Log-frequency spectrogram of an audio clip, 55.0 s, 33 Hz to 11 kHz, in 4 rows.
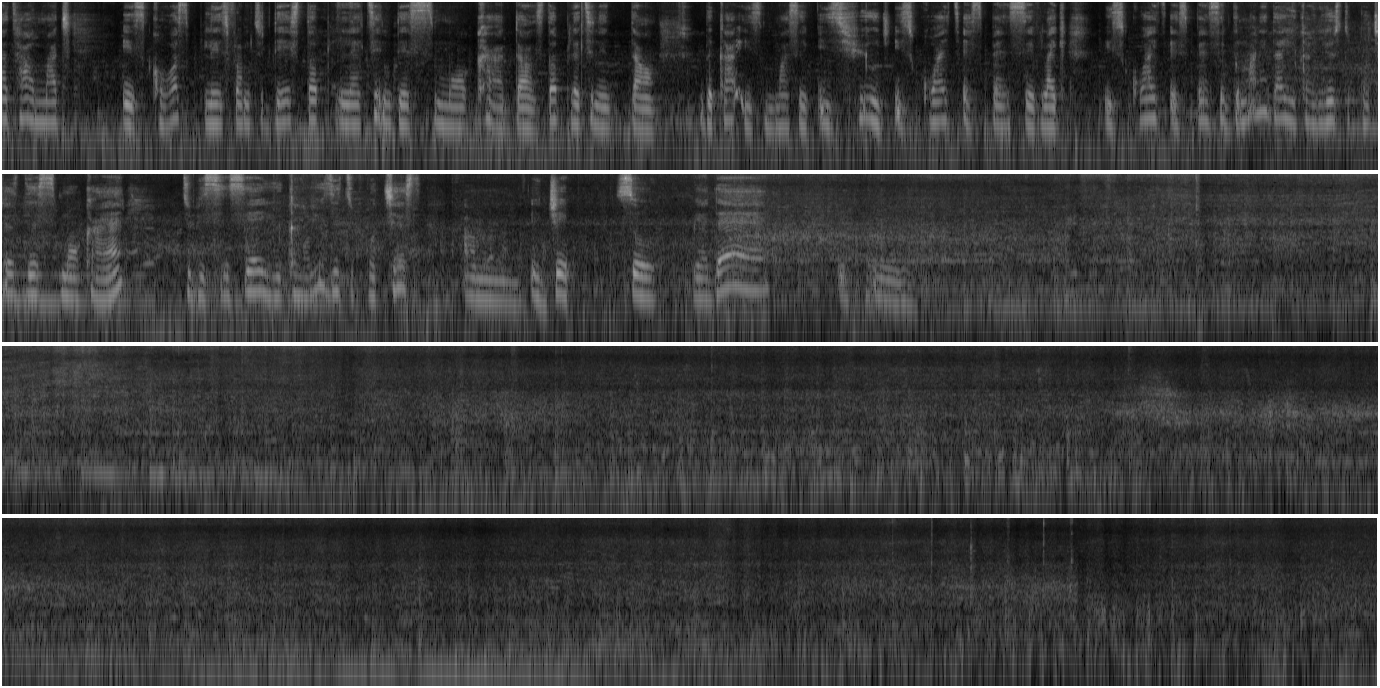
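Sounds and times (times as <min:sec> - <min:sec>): faint voices: 0:00.0 - 0:55.0
traffic rumble: 0:00.0 - 0:55.0.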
